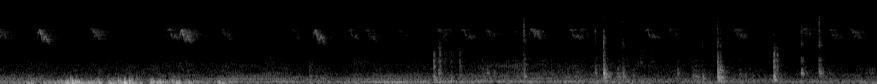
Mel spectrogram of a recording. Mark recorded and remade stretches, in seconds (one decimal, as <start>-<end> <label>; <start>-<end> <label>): 0.0-5.0 remade; 5.0-6.8 recorded; 6.8-8.8 remade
